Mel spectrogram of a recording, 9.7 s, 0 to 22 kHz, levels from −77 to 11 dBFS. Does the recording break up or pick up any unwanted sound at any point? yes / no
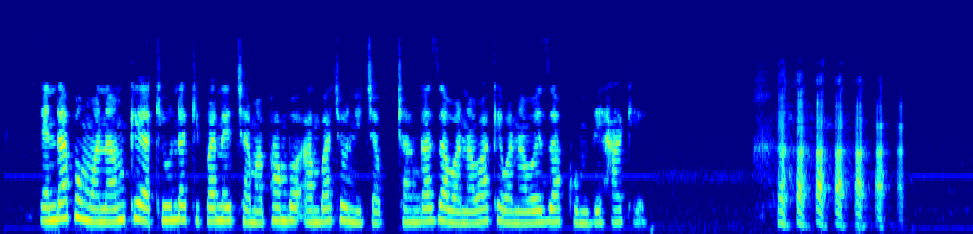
yes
